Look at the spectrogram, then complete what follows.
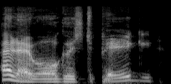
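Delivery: loud, put-on British accent. Father shows how he greets his kids, in a British accent. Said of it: "a British accent".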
